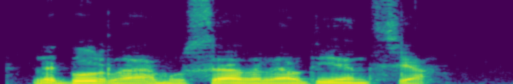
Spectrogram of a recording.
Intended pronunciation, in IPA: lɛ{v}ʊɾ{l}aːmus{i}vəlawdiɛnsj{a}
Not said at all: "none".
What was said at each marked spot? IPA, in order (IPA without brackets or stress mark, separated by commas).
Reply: b, l, a, a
